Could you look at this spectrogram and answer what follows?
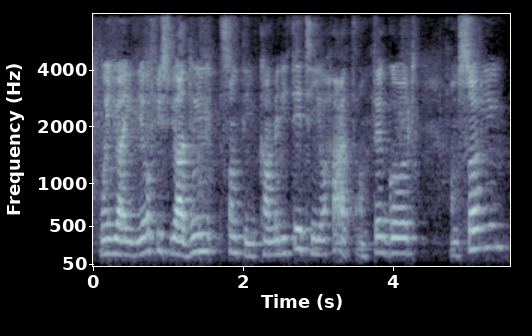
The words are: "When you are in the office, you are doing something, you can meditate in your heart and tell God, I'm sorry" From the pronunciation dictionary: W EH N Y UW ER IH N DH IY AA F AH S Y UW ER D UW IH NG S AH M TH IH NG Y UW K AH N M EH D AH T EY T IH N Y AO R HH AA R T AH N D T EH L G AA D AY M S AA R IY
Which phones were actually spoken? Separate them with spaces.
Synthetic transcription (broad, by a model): W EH N Y UW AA IH N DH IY AA F AH S Y UW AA D UW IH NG S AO M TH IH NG Y UW K AH N M EH D AH T EY T IH N Y AO HH AA T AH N T EH L G AA D AY M S AA R IY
